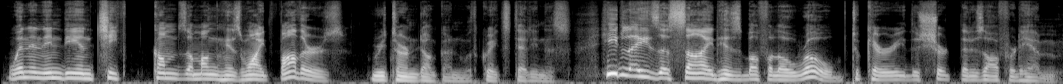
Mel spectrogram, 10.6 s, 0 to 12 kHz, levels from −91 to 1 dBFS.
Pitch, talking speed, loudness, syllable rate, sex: 130 Hz, 160 wpm, -19 LUFS, 4.7 syllables/s, male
